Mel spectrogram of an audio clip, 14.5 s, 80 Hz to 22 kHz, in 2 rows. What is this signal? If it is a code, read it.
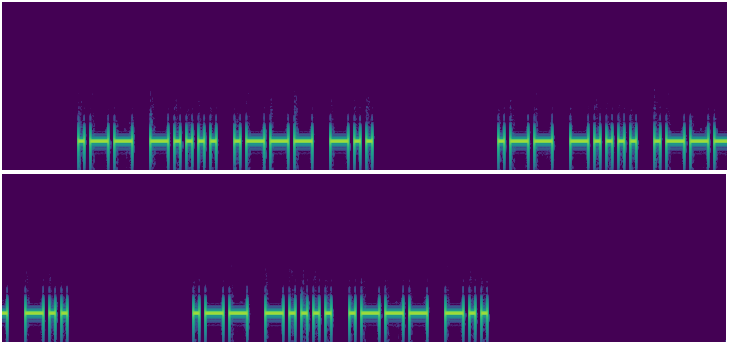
Morse code, heard as a keyed tone, about 21 wpm, 700 Hz. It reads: W6JD W6JD W6JD
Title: USA Call Signs - 4 Characters - Repeated 3x - 20wpm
